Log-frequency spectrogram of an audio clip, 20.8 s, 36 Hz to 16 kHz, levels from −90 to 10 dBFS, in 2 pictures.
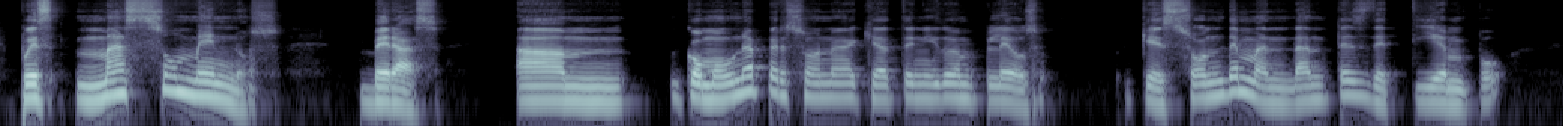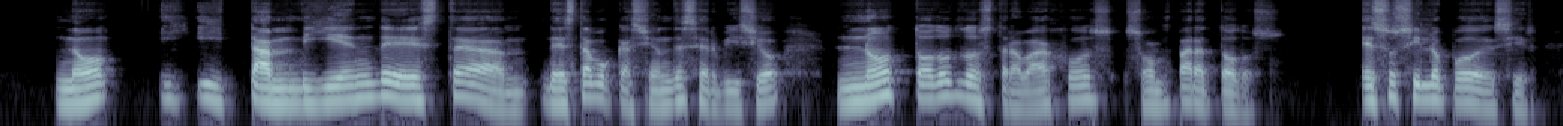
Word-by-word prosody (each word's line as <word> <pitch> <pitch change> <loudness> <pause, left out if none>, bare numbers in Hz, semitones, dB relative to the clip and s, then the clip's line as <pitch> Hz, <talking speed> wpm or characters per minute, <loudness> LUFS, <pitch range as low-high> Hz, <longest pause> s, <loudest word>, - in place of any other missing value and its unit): Pues 140 0 +7
más 160 - +4
o 210 - +2
menos, 150 - +1 0.5
verás. 120 0 +4 0.4
Am, 125 -1 +4 0.4
como 135 -2 +4
una 200 +7 +2
persona 150 -5 -4
que 145 -1 -5
ha 135 0 -4
tenido 140 0 -3
empleos, 130 -6 -3 0.6
que 120 -4 -1
son 145 +9 0
demandantes 135 - -2
de 120 - -3
tiempo, 115 0 -5 0.7
¿no? 125 +6 +2 0.2
Y 140 -2 -14
y 135 -4 -4
también 120 +4 +3
de 145 -5 +4
esta 130 -3 0 0.2
de 115 -3 -2
esta 115 +6 0
vocación 120 -7 -4
de 125 - -4
servicio, 105 -1 -4 0.3
no 130 +9 +2
todos 155 -2 -1
los 140 -6 -3
trabajos 105 +7 -6
son 105 0 -8
para 110 -2 -3
todos. - - -7 0.5
Eso 125 +4 +1
sí 145 -1 0
lo 130 -1 -1
puedo 120 -2 0
decir, 90 -2 -9
130 Hz, 120 wpm, -23 LUFS, 115-145 Hz, 0.7 s, Pues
